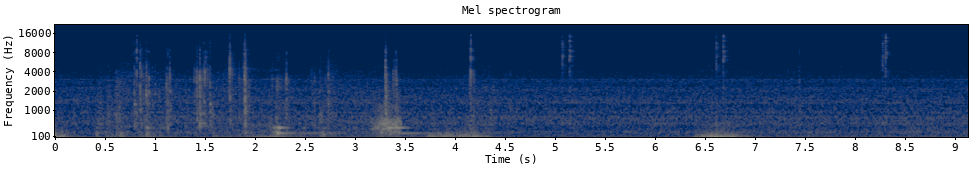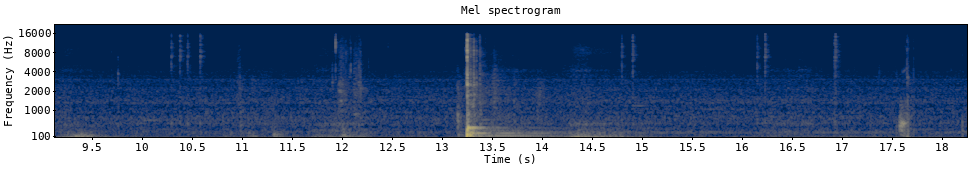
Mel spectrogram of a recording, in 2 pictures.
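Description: Scattered computer mouse clicks and keyboard taps, with one sharp knock about thirteen seconds in and a few soft low thumps.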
